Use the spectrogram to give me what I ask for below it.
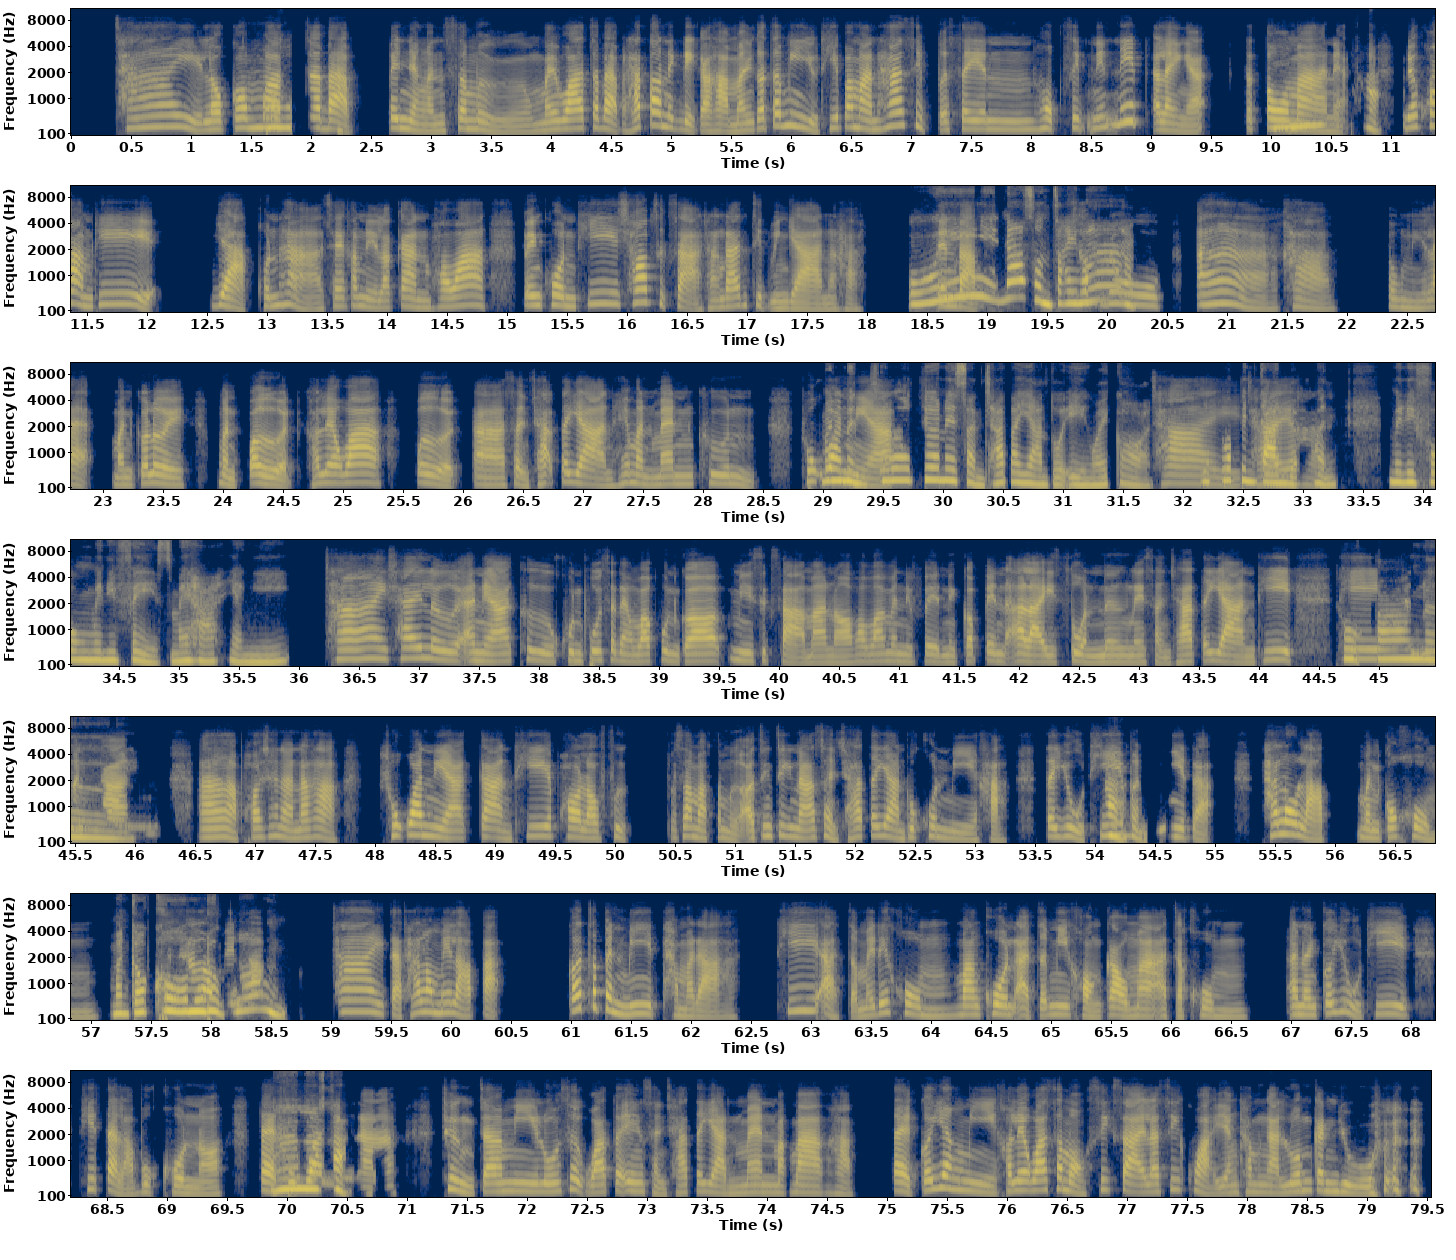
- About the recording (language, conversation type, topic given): Thai, podcast, เราควรปรับสมดุลระหว่างสัญชาตญาณกับเหตุผลในการตัดสินใจอย่างไร?
- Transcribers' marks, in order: unintelligible speech; in English: "manifest"; in English: "manifest"; chuckle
